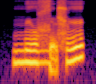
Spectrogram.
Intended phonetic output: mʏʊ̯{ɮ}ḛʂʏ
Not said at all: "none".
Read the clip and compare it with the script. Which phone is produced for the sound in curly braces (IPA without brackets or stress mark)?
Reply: ɮ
